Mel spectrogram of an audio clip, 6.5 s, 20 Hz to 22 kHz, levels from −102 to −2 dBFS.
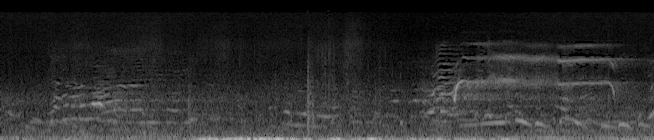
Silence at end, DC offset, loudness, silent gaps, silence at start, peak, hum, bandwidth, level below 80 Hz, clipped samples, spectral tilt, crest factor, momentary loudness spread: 0 s; under 0.1%; -53 LUFS; none; 0 s; -28 dBFS; none; 8.8 kHz; -48 dBFS; under 0.1%; -4 dB/octave; 16 dB; 11 LU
